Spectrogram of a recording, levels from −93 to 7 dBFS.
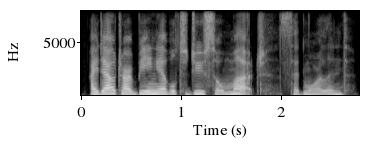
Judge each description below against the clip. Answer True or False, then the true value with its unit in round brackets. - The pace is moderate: False (235 wpm)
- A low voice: False (215 Hz)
